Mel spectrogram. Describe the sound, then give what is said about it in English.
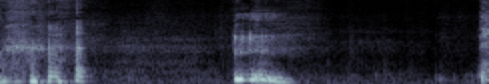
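A voice imitates a hacking cough: a short cluster of harsh, raspy bursts, a longer gurgling hack after a pause, then another rough burst just starting at the end. “Just coughs up a bat.”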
